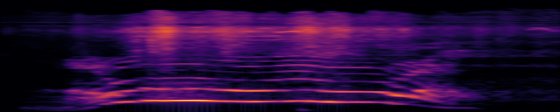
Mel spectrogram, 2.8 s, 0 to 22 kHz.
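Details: A 13-year-old Golden Retriever gives a long, smooth howl that rises, holds steady, then slides down, vocally demanding more petting while a Malamute objects.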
